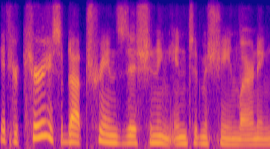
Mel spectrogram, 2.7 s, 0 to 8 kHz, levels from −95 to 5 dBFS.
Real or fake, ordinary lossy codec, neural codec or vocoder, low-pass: fake; Opus, 16 kbps; codec, 16 kHz in and 24 kHz out, 0.6 kbps, FocalCodec, streaming, 2048 codes; 7.2 kHz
